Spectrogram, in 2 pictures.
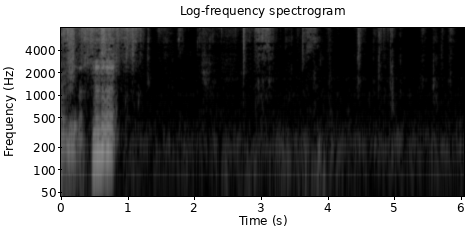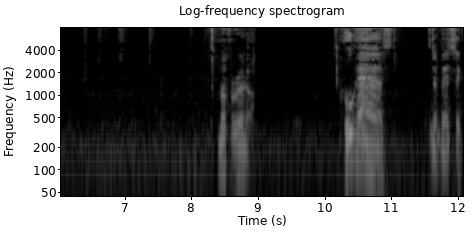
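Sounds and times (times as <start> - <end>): man chewing fries: 0.0 - 8.4
low steady rumble: 0.0 - 12.0.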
